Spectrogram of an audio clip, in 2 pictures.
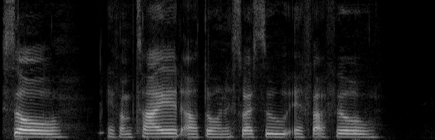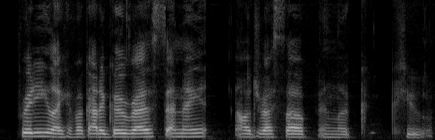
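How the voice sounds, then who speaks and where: A young woman from New York answering interview questions, soft-spoken and hesitant with many pauses. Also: lowish voice, level tone, no echo. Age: young adult. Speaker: guest.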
